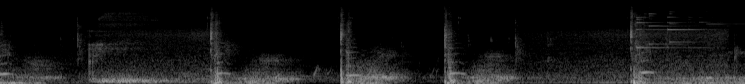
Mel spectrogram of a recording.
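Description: Sword blows strike a creature with sharp thuds.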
